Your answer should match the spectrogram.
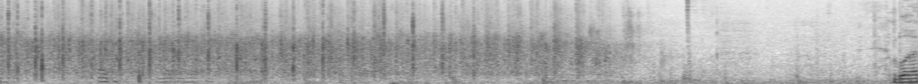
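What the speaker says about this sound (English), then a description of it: "give a round of applause for this team putting this conference on" Audience applause at a keynote breakfast honoring the conference team, a dense sustained clapping that fills the room for about eight seconds, then fades to scattered claps and quiet.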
